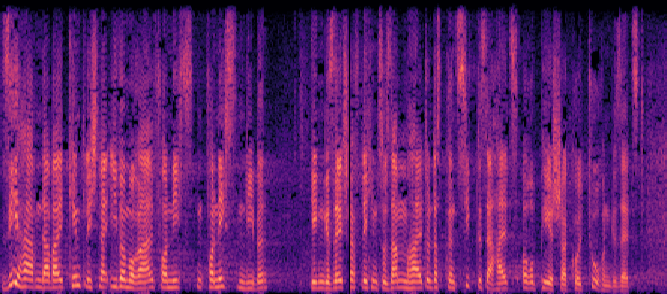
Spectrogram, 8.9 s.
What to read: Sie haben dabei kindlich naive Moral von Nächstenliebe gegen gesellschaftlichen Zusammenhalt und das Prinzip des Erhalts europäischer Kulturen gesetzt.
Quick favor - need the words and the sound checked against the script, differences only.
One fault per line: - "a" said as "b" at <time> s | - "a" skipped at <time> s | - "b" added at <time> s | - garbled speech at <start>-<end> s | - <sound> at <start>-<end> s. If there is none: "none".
- dropout at 4.6-4.7 s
